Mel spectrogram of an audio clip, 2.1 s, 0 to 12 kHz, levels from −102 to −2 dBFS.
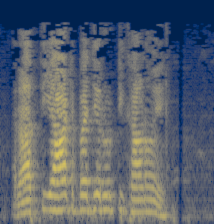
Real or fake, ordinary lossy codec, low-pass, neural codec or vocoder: fake; MP3, 32 kbps; 10.8 kHz; vocoder, 48 kHz, 128 mel bands, Vocos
